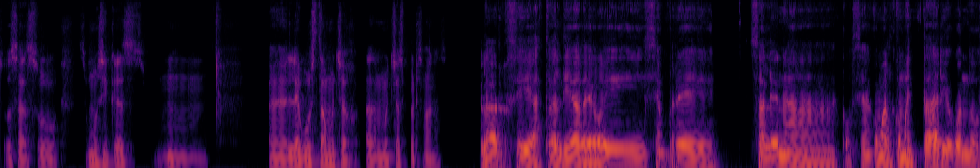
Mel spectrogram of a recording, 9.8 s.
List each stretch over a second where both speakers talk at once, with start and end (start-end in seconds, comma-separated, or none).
none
